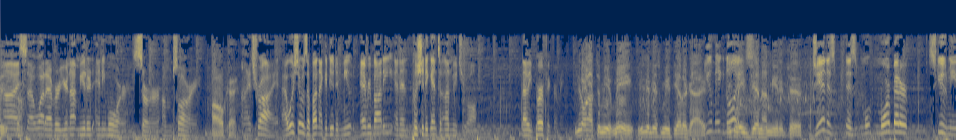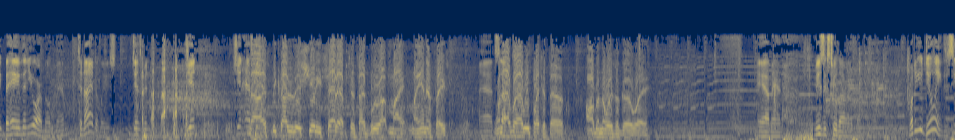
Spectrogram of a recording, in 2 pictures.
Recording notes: Prank Phone Calls.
